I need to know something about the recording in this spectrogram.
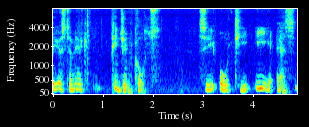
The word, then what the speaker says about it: cotes: C-O-T-E-S, not C-O-A-T-S. They used to make pigeon cotes, or some people pronounce it cots, pigeon cots.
